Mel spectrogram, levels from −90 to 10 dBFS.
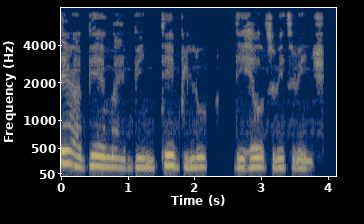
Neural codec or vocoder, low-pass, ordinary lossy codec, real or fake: none; 7.2 kHz; none; real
